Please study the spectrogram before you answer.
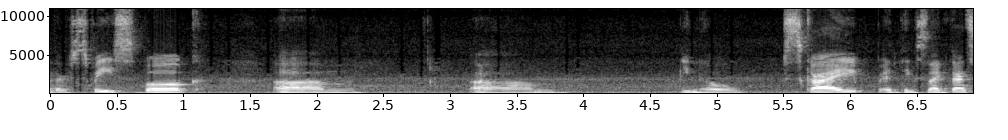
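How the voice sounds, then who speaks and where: A woman, answering interview questions conversationally and pausing often mid-phrase. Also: mid-range voice, slight background noise, low-quality recording. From Philippines, Cavite province. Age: 30s.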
